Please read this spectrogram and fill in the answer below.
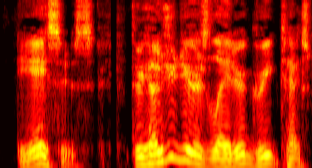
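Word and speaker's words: Ἰησοῦς: And it's why a century later, as knowledge of Aramaic and Hebrew pronunciation vanished, Yeshua is now known as his name was pronounced in Greek, Iēsous.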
